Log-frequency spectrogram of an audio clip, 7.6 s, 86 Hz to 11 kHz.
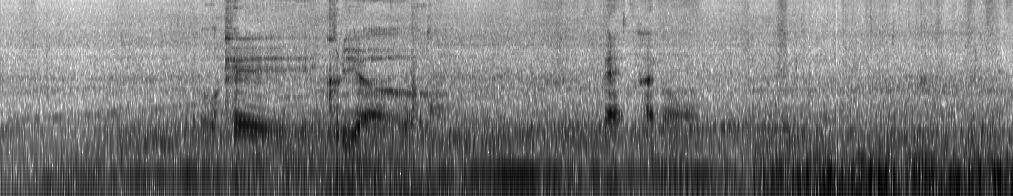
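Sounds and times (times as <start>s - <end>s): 
car cabin engine and road noise while driving: 0.0s - 7.5s
speech: 1.7s - 3.2s, 4.5s - 5.4s.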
